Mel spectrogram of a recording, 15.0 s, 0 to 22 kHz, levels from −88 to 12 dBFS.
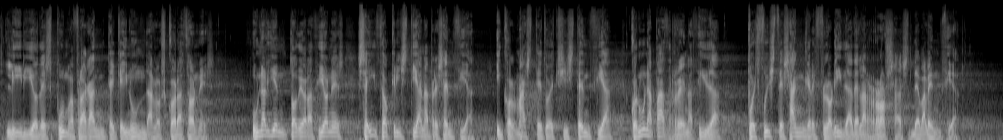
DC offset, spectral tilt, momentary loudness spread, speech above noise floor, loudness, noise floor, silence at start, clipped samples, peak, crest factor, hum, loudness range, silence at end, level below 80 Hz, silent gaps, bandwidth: under 0.1%; -6.5 dB/octave; 8 LU; 25 dB; -20 LUFS; -44 dBFS; 0 s; under 0.1%; 0 dBFS; 18 dB; none; 1 LU; 0.45 s; -34 dBFS; none; 18 kHz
